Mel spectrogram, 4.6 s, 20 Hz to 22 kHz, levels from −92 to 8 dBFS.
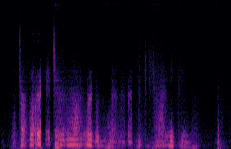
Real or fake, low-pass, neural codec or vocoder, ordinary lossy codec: fake; none; codec, 44.1 kHz, 0.9 kbps, DAC; none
